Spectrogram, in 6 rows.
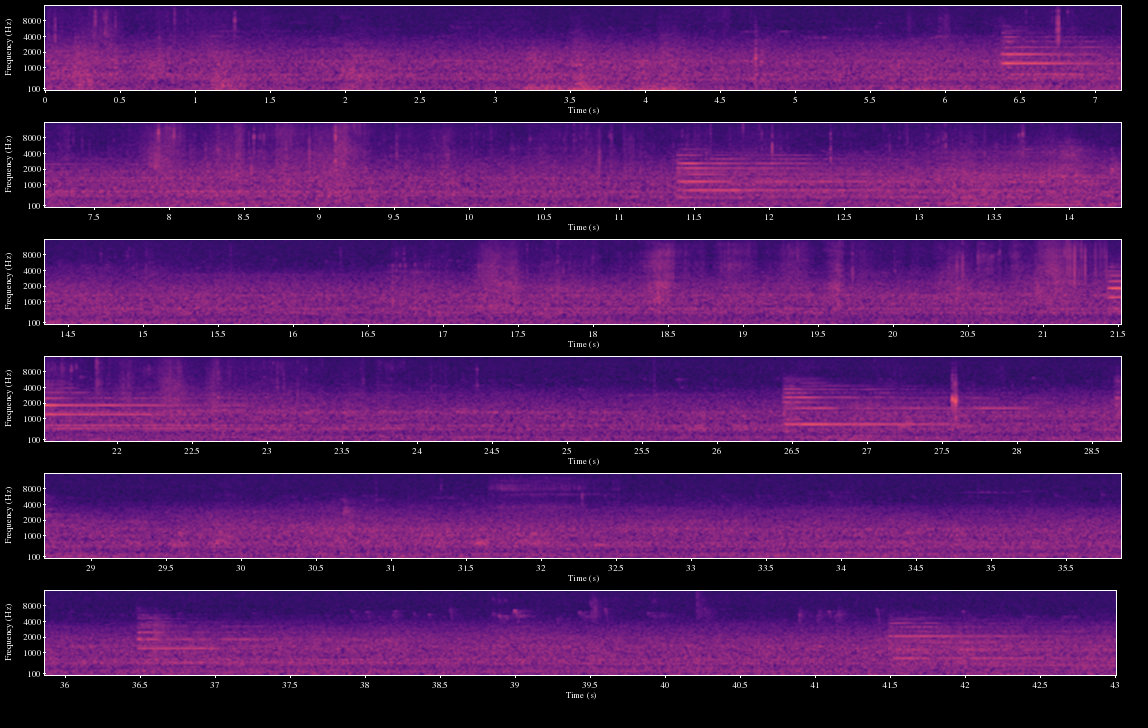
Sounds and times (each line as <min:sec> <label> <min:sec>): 0:00.0 traffic 0:34.8
0:11.4 bell is slowly tolling 0:13.6
0:21.1 bell is slowly tolling 0:23.7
